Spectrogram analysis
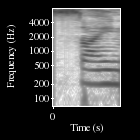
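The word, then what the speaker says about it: sign: जैसे हमारे पास साइन है और साइन में हमारे पास जी जो है वो साइलेंट है।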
